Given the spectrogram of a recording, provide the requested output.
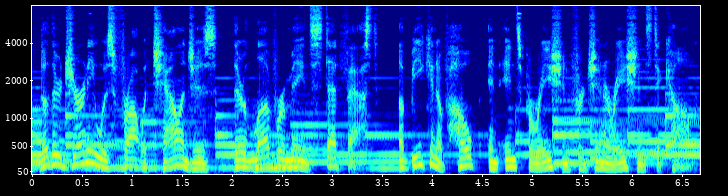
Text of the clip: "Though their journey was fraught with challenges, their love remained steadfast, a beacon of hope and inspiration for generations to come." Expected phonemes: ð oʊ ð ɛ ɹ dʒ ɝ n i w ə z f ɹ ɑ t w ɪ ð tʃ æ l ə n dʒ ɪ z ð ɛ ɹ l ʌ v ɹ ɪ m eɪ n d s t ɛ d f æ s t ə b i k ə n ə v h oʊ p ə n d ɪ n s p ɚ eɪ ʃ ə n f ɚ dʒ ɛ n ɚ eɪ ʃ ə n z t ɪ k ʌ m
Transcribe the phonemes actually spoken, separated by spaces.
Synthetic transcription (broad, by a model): ð oʊ ð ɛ ɹ dʒ ɝ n i w ə z f ɹ ɑ t w ɪ ð tʃ æ l ə n dʒ ɪ z ð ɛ ɹ l ʌ v ɹ ɪ m eɪ n d s t ɛ d f æ s t ə b i k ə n ə v h oʊ p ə n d ɪ n s p ɚ eɪ ʃ ə n f ɚ dʒ ɛ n ɚ eɪ ʃ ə n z t ɪ k ʌ m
